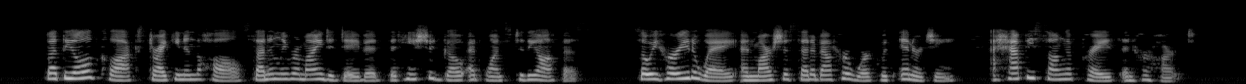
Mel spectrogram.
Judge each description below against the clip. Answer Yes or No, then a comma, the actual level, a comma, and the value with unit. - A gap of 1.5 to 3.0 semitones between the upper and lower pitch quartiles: No, average, 4.5 semitones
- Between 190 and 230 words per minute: Yes, average, 195 wpm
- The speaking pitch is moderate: No, high, 215 Hz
